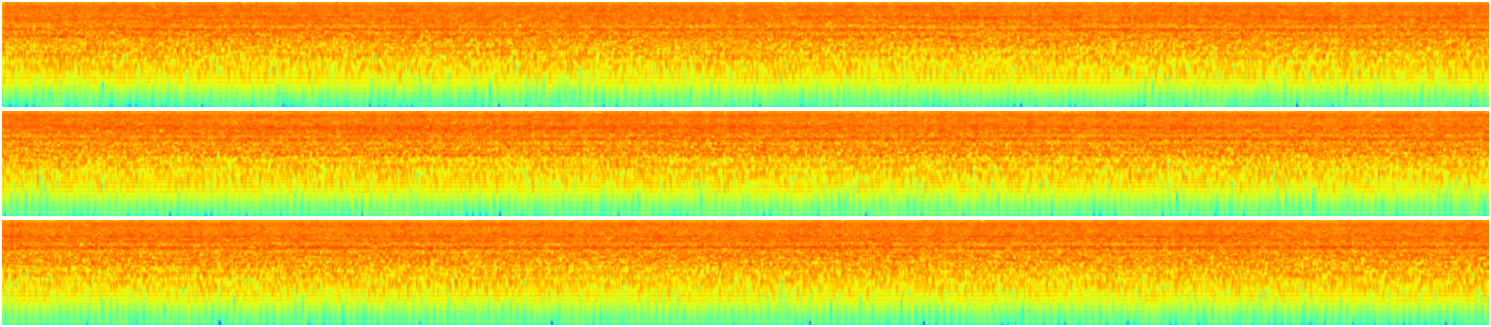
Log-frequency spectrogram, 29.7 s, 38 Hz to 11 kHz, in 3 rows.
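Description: Cessna 150's four-cylinder Continental O-200 engine and propeller running steadily in flight, heard from inside the cabin, with a steady hiss of rushing air over it.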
